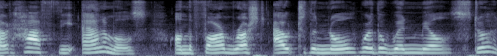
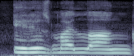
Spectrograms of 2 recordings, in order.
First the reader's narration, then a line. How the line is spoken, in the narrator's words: said Boxer in a weak voice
